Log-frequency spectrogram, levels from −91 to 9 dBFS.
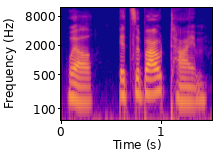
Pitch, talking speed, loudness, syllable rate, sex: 170 Hz, 160 wpm, -20 LUFS, 4.4 syllables/s, female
